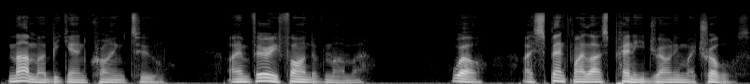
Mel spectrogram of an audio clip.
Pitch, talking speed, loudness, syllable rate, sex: 110 Hz, 135 wpm, -19 LUFS, 4.6 syllables/s, male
